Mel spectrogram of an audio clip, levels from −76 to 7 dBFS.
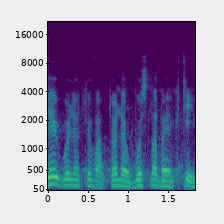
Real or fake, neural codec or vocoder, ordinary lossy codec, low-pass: real; none; Opus, 16 kbps; 9.9 kHz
